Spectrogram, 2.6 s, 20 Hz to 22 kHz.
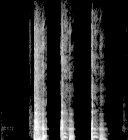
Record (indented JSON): {
  "three_cough_length": "2.6 s",
  "three_cough_amplitude": 32768,
  "three_cough_signal_mean_std_ratio": 0.37,
  "survey_phase": "beta (2021-08-13 to 2022-03-07)",
  "age": "18-44",
  "gender": "Female",
  "wearing_mask": "No",
  "symptom_none": true,
  "smoker_status": "Current smoker (1 to 10 cigarettes per day)",
  "respiratory_condition_asthma": false,
  "respiratory_condition_other": false,
  "recruitment_source": "REACT",
  "submission_delay": "3 days",
  "covid_test_result": "Negative",
  "covid_test_method": "RT-qPCR"
}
